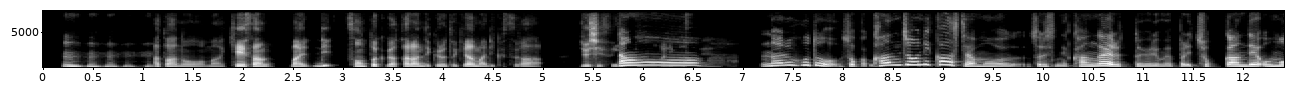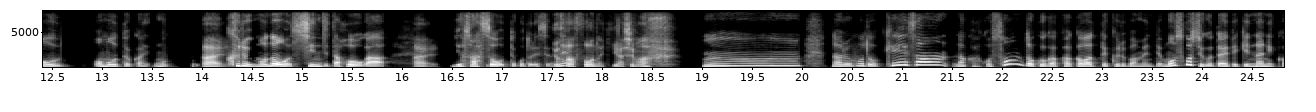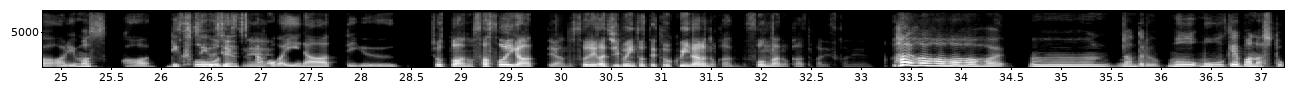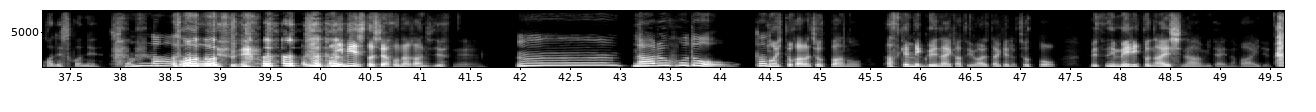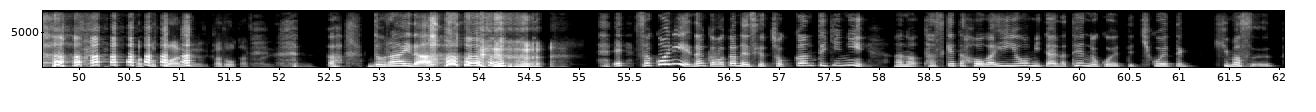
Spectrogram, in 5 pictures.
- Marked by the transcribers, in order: anticipating: "はい はい はい はい はい はい"; laughing while speaking: "そうですね"; laugh; laugh; chuckle; laugh
- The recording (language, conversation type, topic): Japanese, podcast, 直感と理屈、どちらを信じますか？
